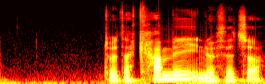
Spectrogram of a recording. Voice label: "camu", welsh

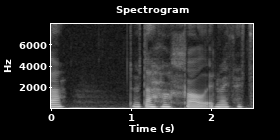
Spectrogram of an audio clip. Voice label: "hollol", Welsh

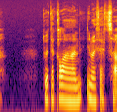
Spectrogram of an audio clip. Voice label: "glaan", Welsh

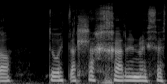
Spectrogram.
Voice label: "llachar", Welsh

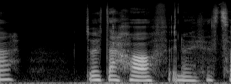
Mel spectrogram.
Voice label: "hoff", Welsh

